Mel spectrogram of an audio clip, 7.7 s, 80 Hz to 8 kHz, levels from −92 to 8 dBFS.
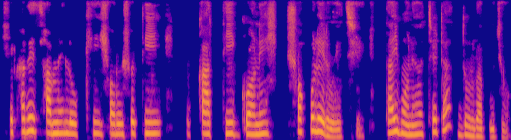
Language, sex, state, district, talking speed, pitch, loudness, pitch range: Bengali, female, West Bengal, North 24 Parganas, 100 wpm, 225 Hz, -18 LUFS, 210-255 Hz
